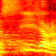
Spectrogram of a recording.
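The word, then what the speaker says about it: Caesar: 로마가 유대인들을 상당히 특별히 여러분이 잘 알고 있는 케사르, 율리우스 케사르, 영어 발음으로 하면 시저라 그러죠.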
